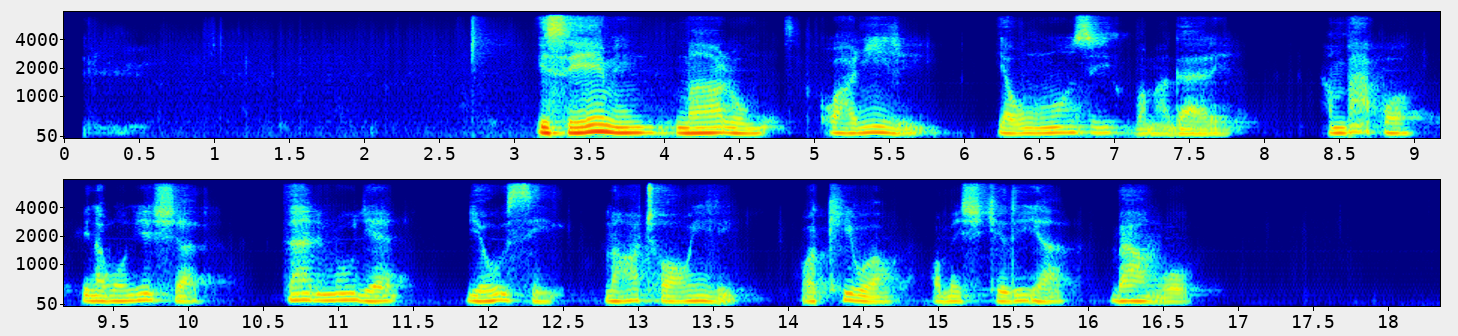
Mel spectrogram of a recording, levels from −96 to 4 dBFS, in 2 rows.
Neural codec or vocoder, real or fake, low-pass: codec, 16 kHz, 1 kbps, X-Codec, HuBERT features, trained on LibriSpeech; fake; 7.2 kHz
